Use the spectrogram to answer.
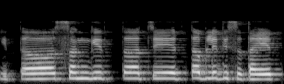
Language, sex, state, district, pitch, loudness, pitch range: Marathi, female, Maharashtra, Pune, 275 Hz, -14 LUFS, 250-280 Hz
